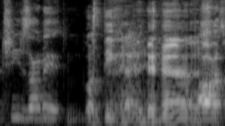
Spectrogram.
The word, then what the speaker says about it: Cotija: cojata cheese on it. Cotija.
